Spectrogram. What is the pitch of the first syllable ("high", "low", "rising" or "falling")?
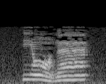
falling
